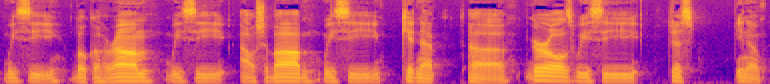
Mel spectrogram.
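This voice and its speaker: A man with a low voice hosts an interview in a conversational style. He lays out his questions in lists, pausing between items for dramatic weight. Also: little pitch movement. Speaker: interview host.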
